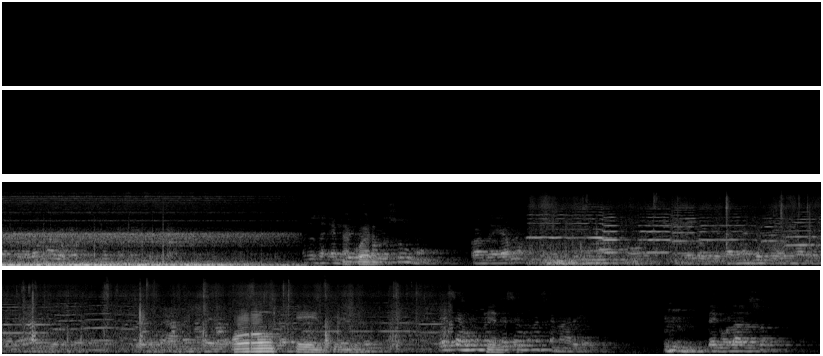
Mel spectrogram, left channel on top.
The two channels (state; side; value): silent; left; digital silence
